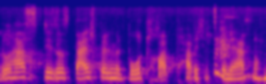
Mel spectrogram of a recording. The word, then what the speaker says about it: Bottrop: Wir betonen eher so ähm, die erste Silbe Botrop. Bot, Botrop.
